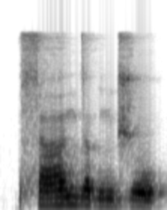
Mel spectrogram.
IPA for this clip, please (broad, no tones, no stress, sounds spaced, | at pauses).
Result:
s a n d ɐ ɡ n d͡ʒ o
